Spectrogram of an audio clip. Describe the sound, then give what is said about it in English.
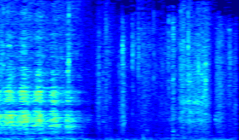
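The racehorse Hambletonian neighs loudly while hooves clip-clop in a steady rhythm during a race, the whinny fading into continued hoofbeats with no talking. “Then finally, in the last few strides, Hambletonian inches ahead and wins by a neck.”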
